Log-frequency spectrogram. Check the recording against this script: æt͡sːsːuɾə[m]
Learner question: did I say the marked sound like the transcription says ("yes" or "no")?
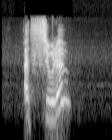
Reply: yes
